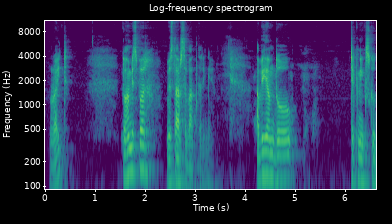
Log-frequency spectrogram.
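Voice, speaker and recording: A man gives an unhurried pronunciation lesson in a low, husky voice. He spells out each word letter by letter, says it twice, and checks in with "right?" before going on. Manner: spells words letter by letter and repeats them, asks "right?". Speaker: English pronunciation teacher. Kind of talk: classroom lesson, explaining rules slowly.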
